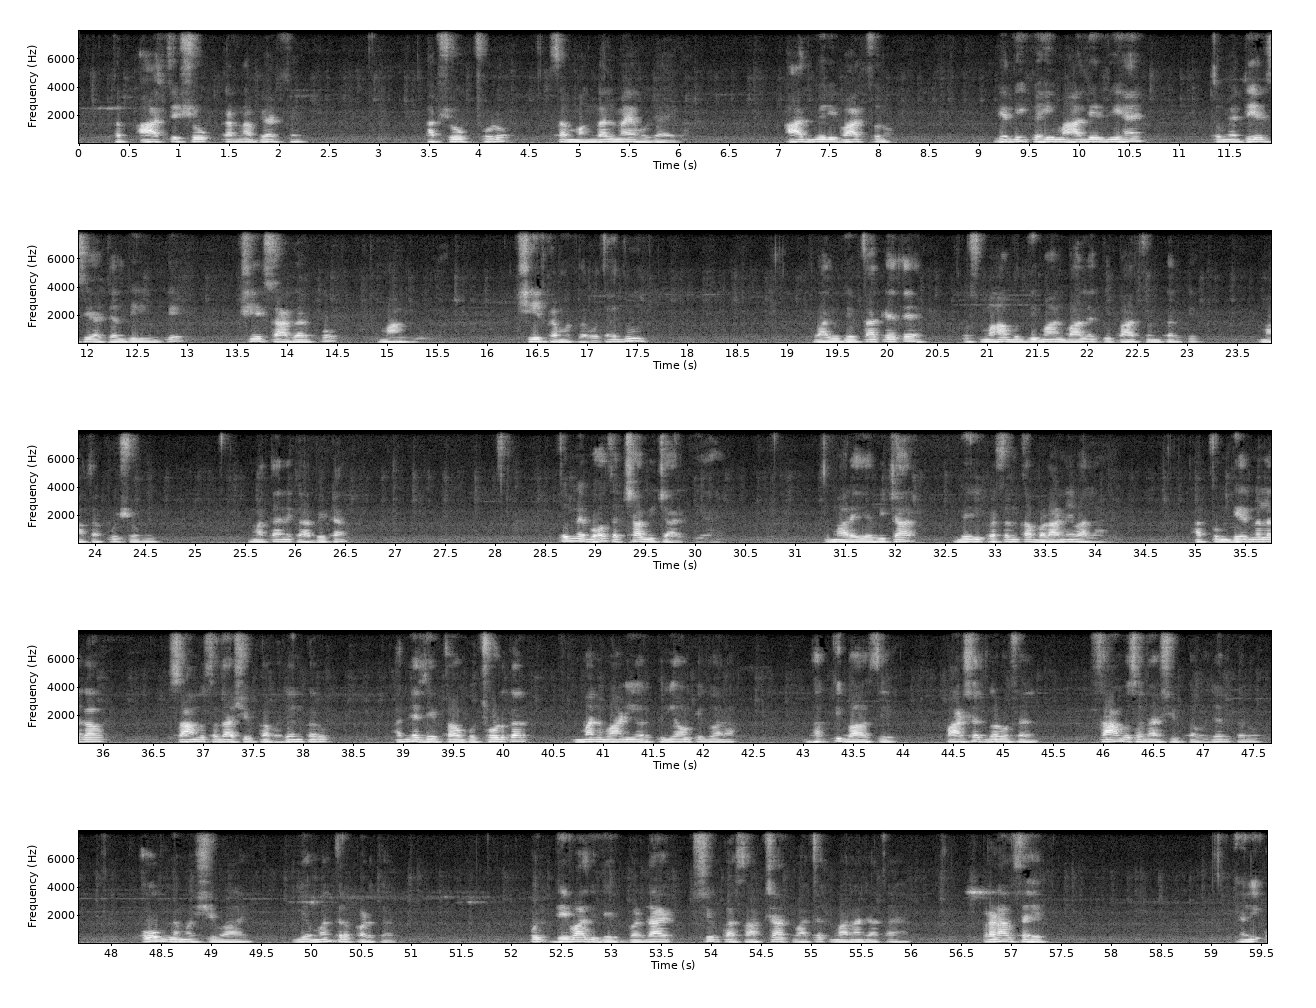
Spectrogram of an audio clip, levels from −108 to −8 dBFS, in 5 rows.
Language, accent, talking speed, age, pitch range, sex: Hindi, native, 120 wpm, 50-69, 80-120 Hz, male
